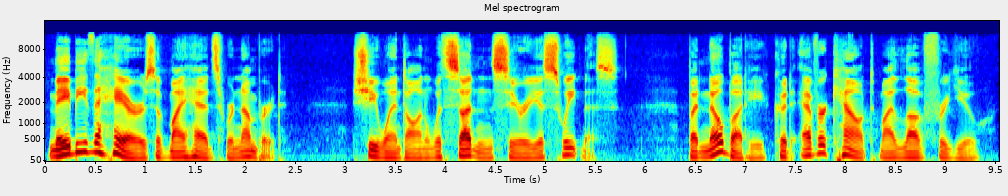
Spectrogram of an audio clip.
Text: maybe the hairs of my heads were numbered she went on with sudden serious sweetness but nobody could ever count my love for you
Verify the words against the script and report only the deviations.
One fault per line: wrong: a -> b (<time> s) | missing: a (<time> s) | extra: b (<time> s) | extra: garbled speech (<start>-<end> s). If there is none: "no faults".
no faults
